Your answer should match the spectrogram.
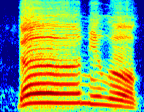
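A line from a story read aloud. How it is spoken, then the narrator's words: Sympathetic drawl, small old man. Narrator (Russian): сочувственно протянул маленький сухонький человечек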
